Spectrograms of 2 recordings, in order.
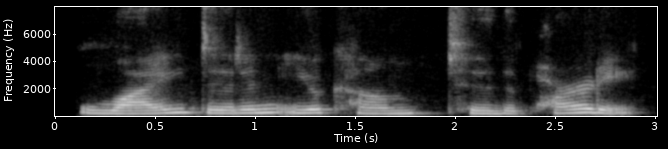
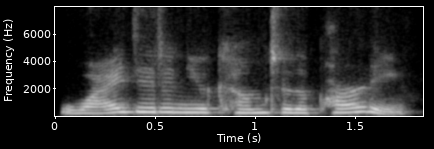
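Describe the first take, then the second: First: Slow, careful classroom model; slow repeat. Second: Said in the usual way. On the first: Shown as a demonstration. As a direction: stretch it out for the class to copy. (devagar, para os alunos repetirem) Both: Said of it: "A letra A fala assim".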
